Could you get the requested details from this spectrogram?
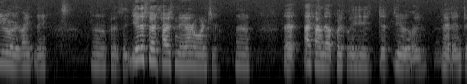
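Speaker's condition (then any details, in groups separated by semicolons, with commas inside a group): Facial paralysis; one side of face paralyzed; does not talk plainly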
